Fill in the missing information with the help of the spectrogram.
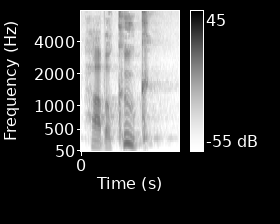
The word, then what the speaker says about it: Habakkuk: Some people call it Habakkuk, and Bible scholars say the correct way to say is Habakkuk, Habakkuk.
